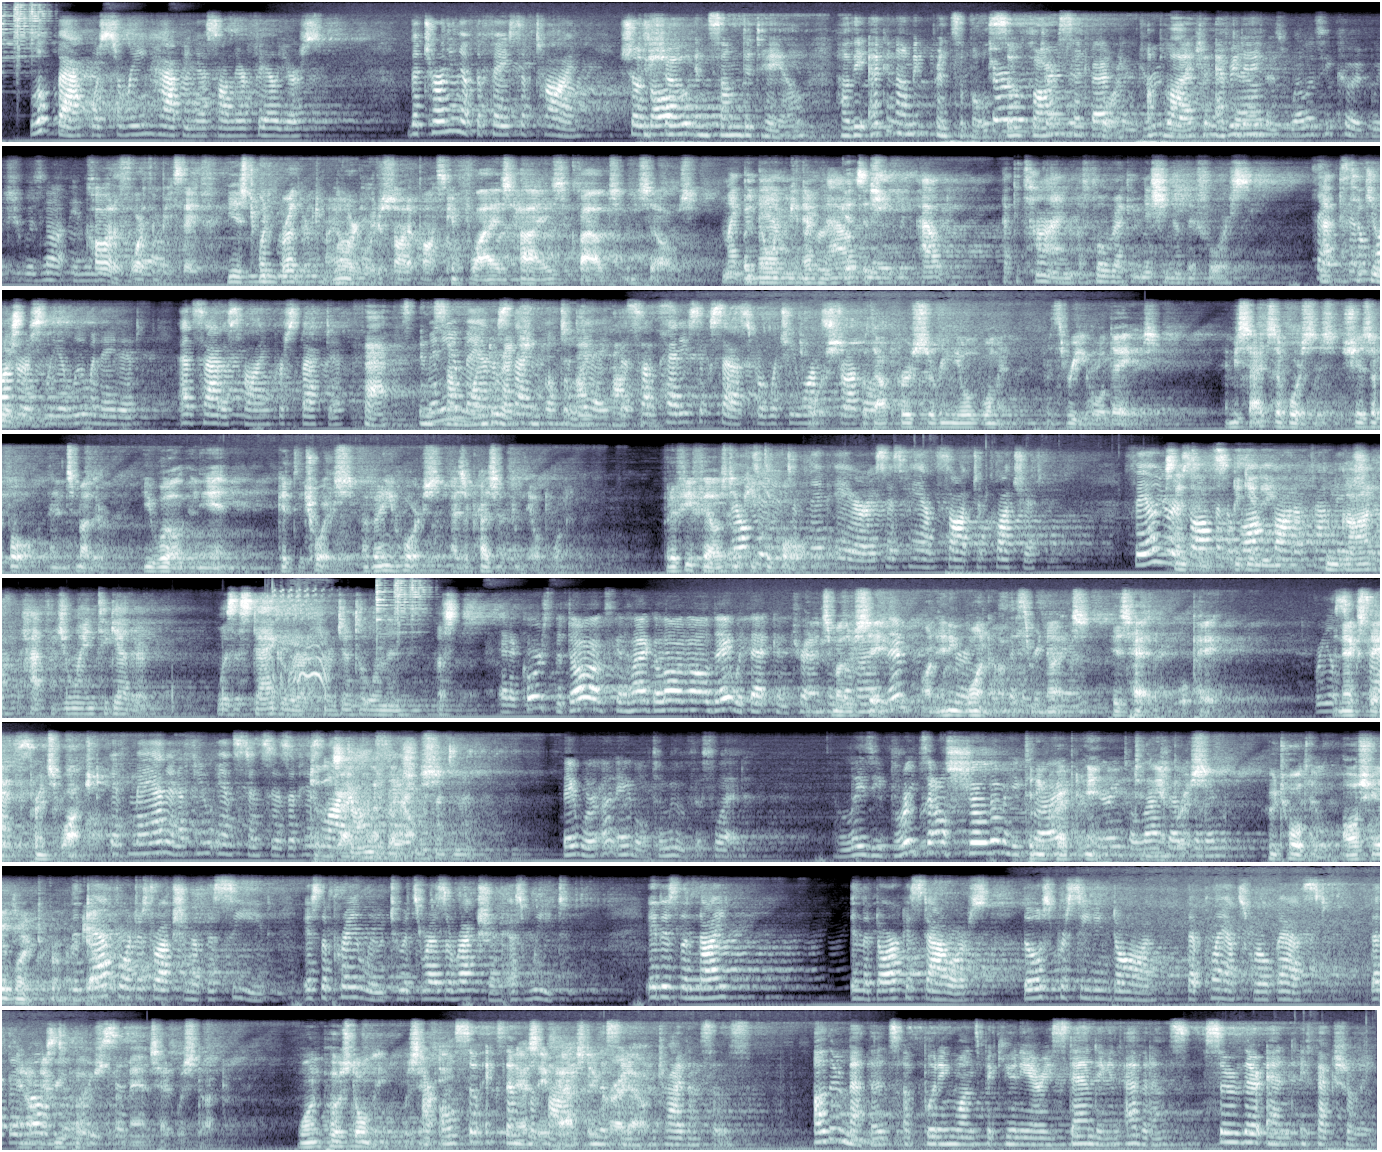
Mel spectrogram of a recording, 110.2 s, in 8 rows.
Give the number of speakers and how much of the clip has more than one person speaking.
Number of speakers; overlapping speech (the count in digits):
6, about 27%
